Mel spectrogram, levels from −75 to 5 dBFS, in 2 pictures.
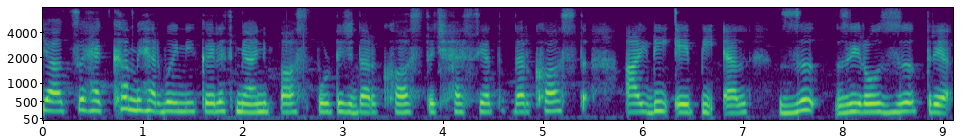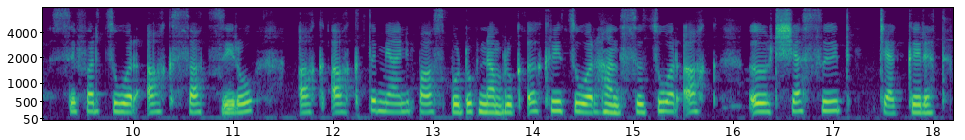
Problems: constant background noise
